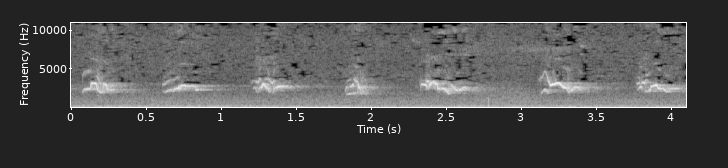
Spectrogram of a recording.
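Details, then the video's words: Robin singing a steady series of short chirped notes, each with a quick slurred downward tail, about seven notes spaced roughly half a second apart, over a soft low background rumble. "Very versatile melody of the pretty Robin bird"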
